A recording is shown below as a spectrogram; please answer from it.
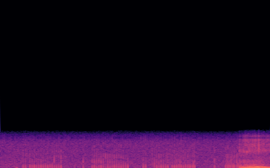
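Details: Labrador Retriever Chi-chan sleeping and snoring: faint, fluttering low rasps repeat steadily for several seconds, ending in a louder, wavering nasal snore at the close.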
